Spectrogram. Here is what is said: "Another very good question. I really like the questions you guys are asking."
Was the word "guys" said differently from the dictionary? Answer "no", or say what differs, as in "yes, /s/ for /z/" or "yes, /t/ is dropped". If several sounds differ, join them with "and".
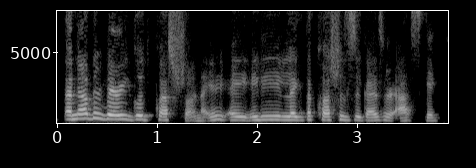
no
